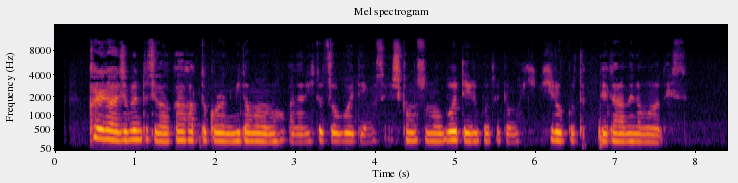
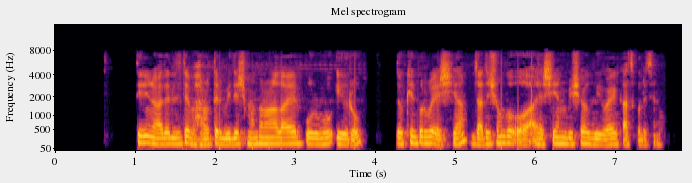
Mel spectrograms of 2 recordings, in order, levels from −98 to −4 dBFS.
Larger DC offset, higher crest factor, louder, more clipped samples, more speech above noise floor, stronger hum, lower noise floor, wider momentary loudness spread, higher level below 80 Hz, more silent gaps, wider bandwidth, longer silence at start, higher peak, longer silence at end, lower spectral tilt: neither; about the same, 18 dB vs 16 dB; second, -31 LUFS vs -21 LUFS; neither; second, 44 dB vs over 69 dB; neither; second, -75 dBFS vs under -90 dBFS; first, 16 LU vs 6 LU; second, -86 dBFS vs -52 dBFS; second, none vs 3.95-4.01 s, 4.09-4.26 s; first, 10.5 kHz vs 8 kHz; second, 0.45 s vs 1 s; second, -14 dBFS vs -6 dBFS; first, 0.65 s vs 0.25 s; about the same, -5.5 dB/octave vs -6 dB/octave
